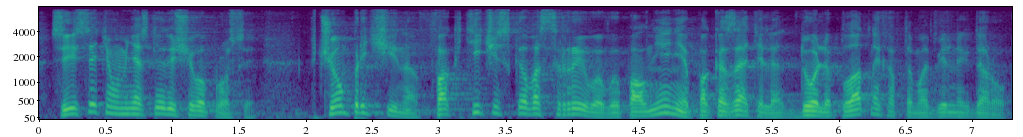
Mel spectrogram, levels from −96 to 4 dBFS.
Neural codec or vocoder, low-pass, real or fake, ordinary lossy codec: none; 7.2 kHz; real; none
